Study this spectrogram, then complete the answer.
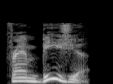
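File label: "frambesia", English, British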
